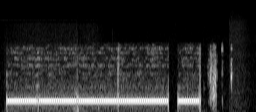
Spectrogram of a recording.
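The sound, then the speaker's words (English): A telephone dial tone sounds as a call is placed: a loud, steady tone with a brief gap, then a few short dialing beeps at the end. “Let me call you on the phone, okay. And then we'll get a little bit better sound, I think.”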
